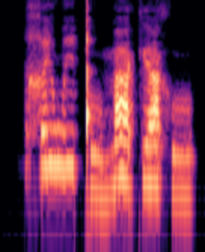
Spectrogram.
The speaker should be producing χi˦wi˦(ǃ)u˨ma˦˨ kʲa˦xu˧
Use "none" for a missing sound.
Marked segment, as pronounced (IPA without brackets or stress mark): ǃ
